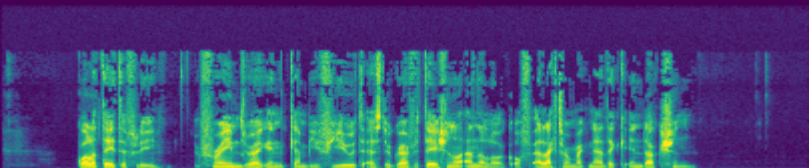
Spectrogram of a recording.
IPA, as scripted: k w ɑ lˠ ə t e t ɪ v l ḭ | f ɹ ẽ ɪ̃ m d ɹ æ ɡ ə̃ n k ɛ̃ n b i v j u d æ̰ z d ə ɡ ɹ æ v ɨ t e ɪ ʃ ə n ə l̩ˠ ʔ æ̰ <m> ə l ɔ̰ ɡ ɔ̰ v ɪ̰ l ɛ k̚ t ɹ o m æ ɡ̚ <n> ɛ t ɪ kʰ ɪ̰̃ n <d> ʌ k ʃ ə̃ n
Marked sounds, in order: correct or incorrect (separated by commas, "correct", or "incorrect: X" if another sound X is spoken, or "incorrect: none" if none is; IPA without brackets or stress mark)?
incorrect: n, correct, correct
